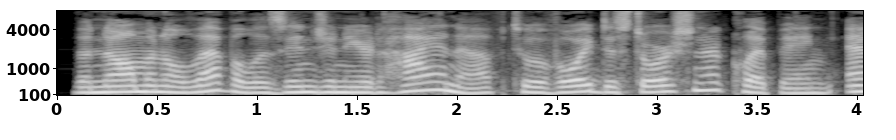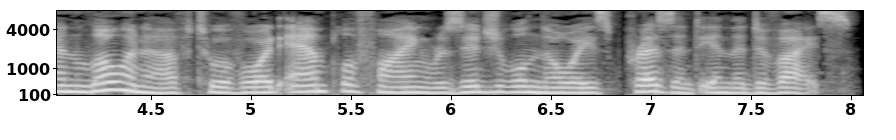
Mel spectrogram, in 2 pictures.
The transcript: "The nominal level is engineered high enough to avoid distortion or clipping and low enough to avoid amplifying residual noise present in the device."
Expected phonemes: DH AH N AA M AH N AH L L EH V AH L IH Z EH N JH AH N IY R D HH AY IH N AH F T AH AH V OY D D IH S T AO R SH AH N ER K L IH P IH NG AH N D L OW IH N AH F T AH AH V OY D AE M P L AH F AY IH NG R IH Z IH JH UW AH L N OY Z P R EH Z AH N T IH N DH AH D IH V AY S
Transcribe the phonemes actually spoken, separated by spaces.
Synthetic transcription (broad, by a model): DH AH N AA M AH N L L EH V L IH Z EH N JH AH N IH R D HH AY IH N AH F T AH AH V OY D D IH S T AO R SH AH N ER K L IH P IH NG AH N L OW IH N AH F T AH AH V OY D AE M P L AH F AY IH NG R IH Z IH JH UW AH L N OY Z P R EH Z AH N T IH N DH AH D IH V AY S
